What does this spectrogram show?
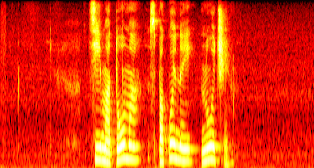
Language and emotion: Russian, neutral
